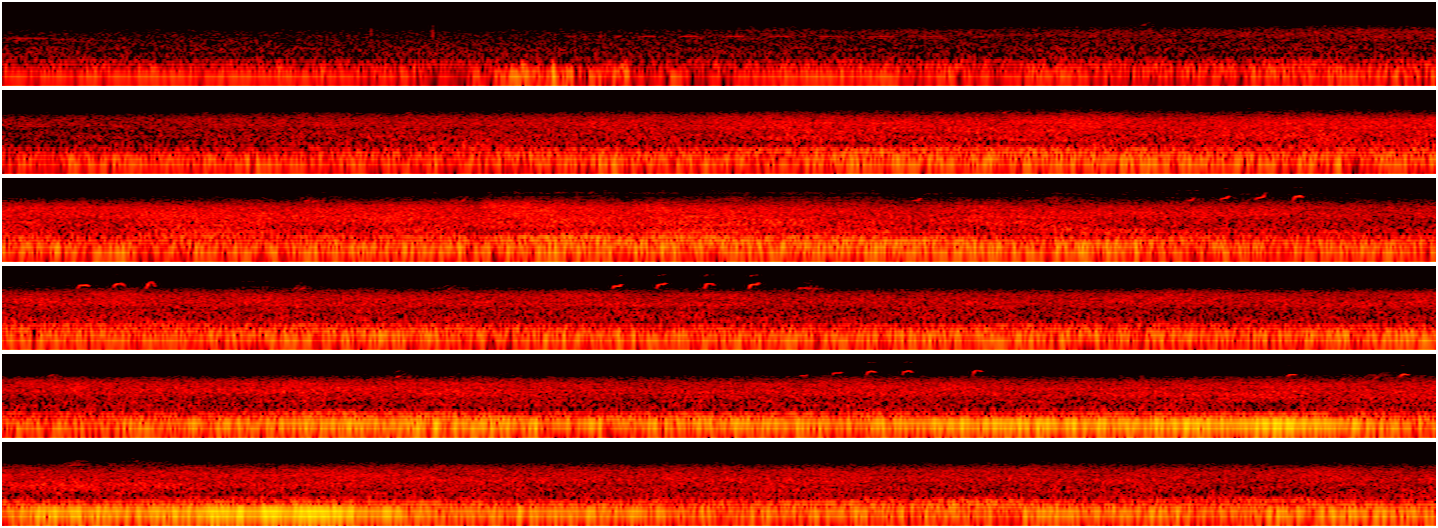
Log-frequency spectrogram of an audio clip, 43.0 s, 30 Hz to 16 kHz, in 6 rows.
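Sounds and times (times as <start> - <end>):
outdoor background noise: 0.0 - 43.0
bird chirps: 18.8 - 21.1, 21.8 - 23.1, 24.5 - 25.7, 32.6 - 33.7.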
